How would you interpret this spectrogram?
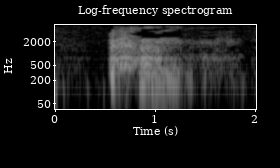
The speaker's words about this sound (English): Excuse my coughing and my nose running, but we thank you.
